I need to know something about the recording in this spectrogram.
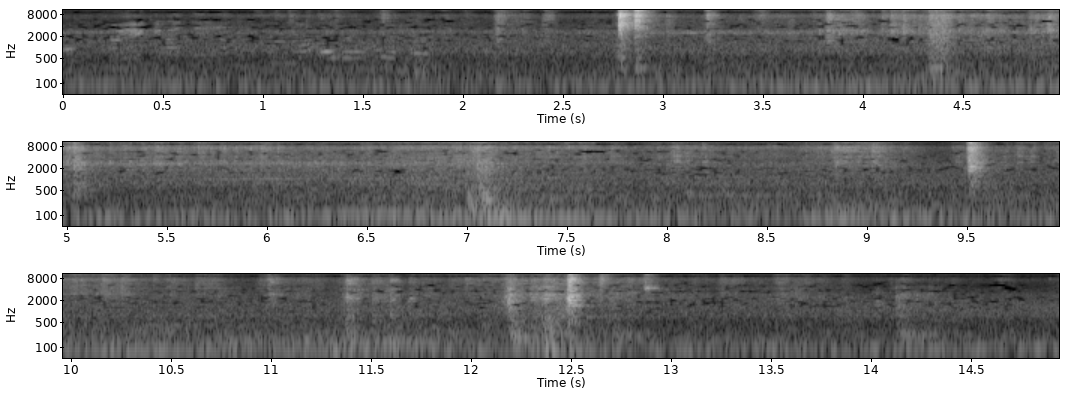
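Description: Sharp knocks and clunks, about half a dozen spread out, the loudest about seven seconds in, as things are moved about in the open cargo area of a van, over a steady low rumble.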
